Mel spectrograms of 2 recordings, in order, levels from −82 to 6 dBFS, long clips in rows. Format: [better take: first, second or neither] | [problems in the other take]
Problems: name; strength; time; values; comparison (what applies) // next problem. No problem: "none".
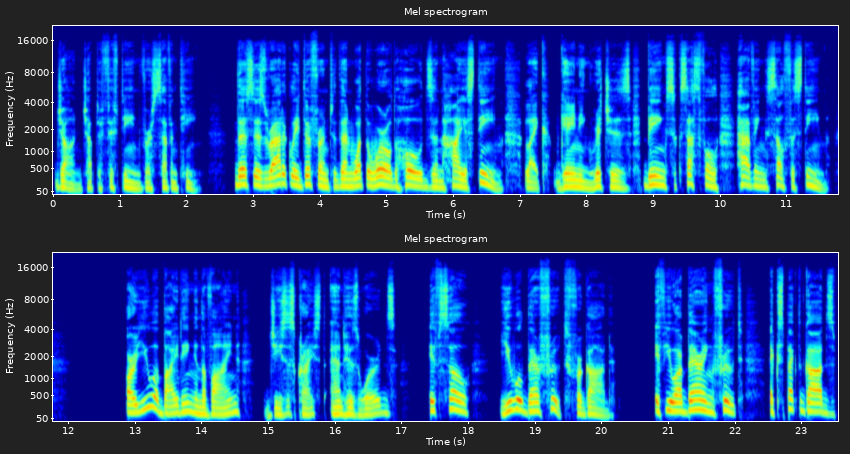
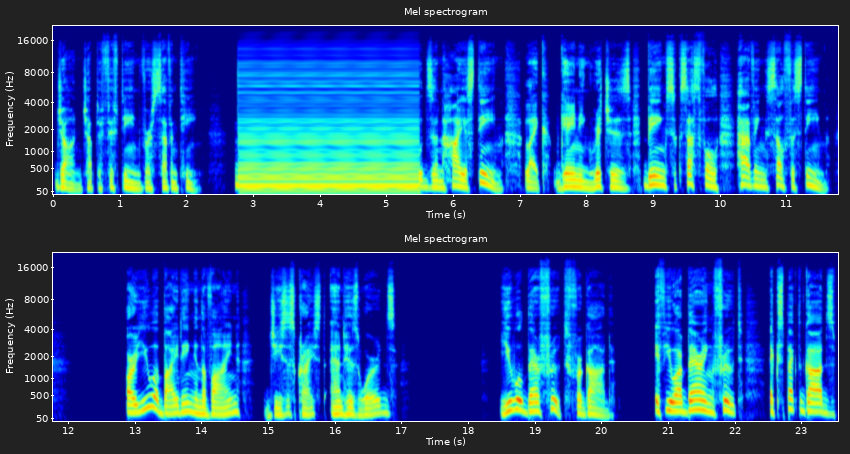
first | audio freezing; at 3 s for 2.5 s and at 17 s for 1 s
